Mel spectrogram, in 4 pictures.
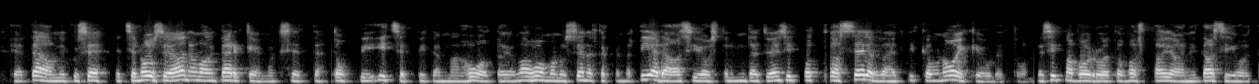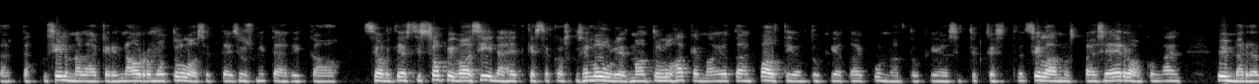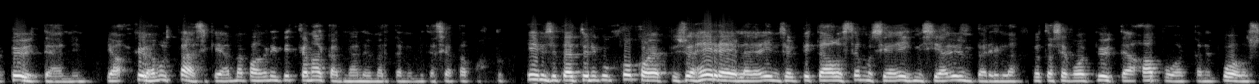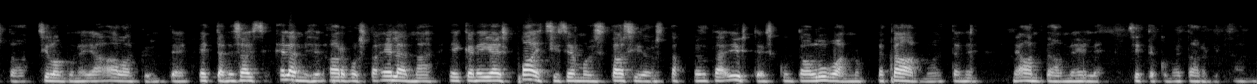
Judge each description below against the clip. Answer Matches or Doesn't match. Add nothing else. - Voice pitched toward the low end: Doesn't match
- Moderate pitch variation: Matches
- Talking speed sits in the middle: Doesn't match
